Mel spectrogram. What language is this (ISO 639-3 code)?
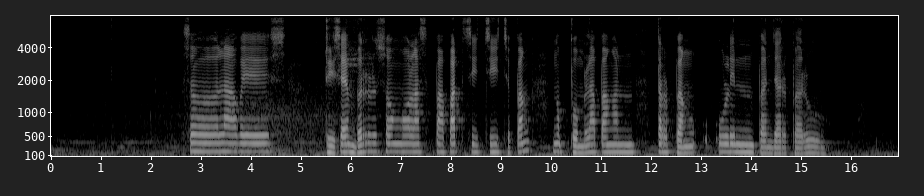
jav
